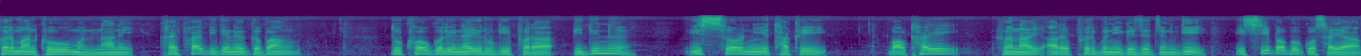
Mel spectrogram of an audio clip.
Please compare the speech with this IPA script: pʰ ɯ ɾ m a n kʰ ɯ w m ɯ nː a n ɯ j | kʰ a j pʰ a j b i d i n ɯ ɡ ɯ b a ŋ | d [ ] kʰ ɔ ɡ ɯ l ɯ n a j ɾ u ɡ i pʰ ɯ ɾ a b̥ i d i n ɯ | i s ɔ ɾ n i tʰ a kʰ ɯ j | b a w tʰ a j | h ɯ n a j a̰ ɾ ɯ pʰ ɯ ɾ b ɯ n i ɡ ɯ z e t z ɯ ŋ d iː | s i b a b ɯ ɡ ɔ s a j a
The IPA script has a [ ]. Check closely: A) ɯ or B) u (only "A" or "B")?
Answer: B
